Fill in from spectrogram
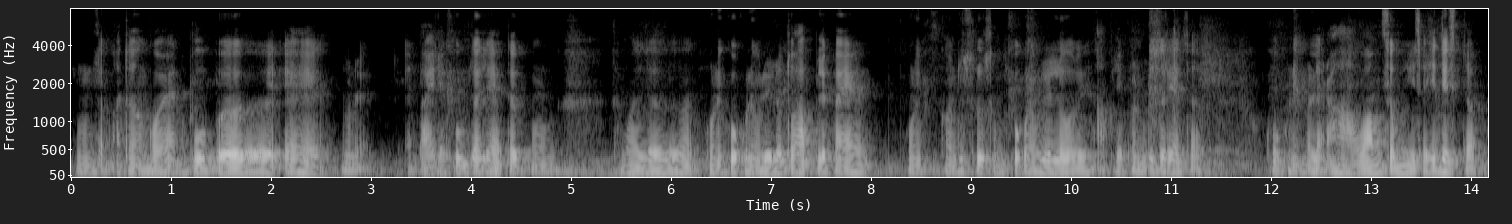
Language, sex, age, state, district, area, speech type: Goan Konkani, male, 18-30, Goa, Murmgao, rural, spontaneous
